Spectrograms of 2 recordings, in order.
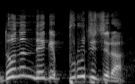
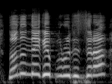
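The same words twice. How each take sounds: First: Said in the usual way. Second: 너는 내게 부르짖으라 quoted higher and louder, rising on 내게; emphatic quotation. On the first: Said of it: "예레미야서 삼십삼 장 삼 절에". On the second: Shown as a demonstration. Preacher throwing God's promise back, emphatic. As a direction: proclaim 내게 with force. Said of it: "그런데".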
